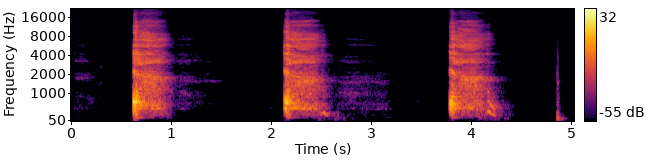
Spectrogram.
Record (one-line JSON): {"three_cough_length": "5.0 s", "three_cough_amplitude": 32768, "three_cough_signal_mean_std_ratio": 0.28, "survey_phase": "beta (2021-08-13 to 2022-03-07)", "age": "18-44", "gender": "Female", "wearing_mask": "No", "symptom_none": true, "smoker_status": "Never smoked", "respiratory_condition_asthma": false, "respiratory_condition_other": false, "recruitment_source": "REACT", "submission_delay": "1 day", "covid_test_result": "Negative", "covid_test_method": "RT-qPCR", "influenza_a_test_result": "Negative", "influenza_b_test_result": "Negative"}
